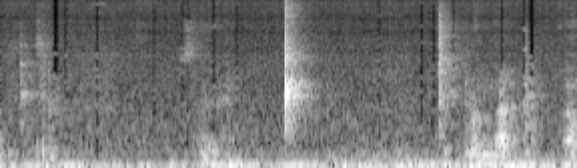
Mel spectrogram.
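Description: Plastic pivot gasket being pressed onto the edge of a glass shower panel by hand, giving two short sharp snaps, about two seconds in and again a little over a second later.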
